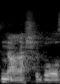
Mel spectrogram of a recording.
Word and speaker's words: Noshable: no no nothing just one word shop NOS notable do I even pronounce it correctly by the way you're good it's it's notable so nsh is like a Yiddish slang term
